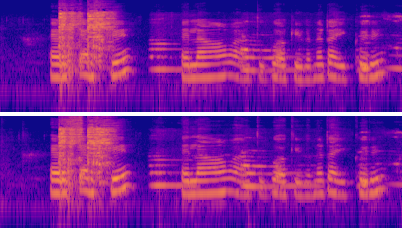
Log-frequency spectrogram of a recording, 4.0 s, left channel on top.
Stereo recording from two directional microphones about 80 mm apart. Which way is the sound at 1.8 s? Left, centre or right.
Right.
